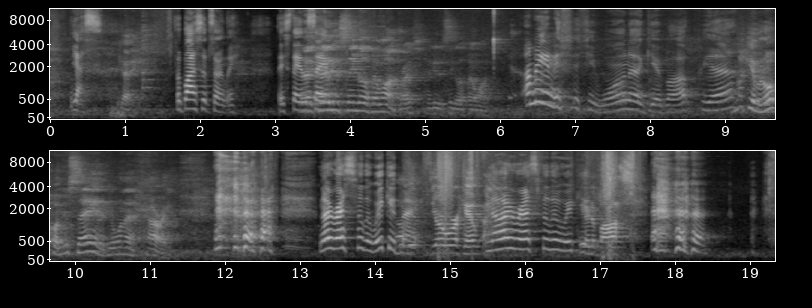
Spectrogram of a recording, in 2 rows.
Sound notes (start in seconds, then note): 12.1 laugh; 18.2 laugh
